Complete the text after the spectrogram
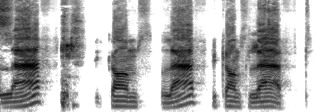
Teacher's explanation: as if we're saying a T, putting a T at the end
